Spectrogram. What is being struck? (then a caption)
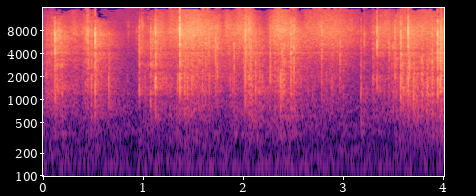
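Stack of printed paper sheets. Both hands rub and crumple the top sheet of a flat, solid stack of thin white A4 printed paper with fingertips and nails. The result is bright, dry crinkling and rustling with sharp crackly bursts, almost no low end, and quick fades between gestures.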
